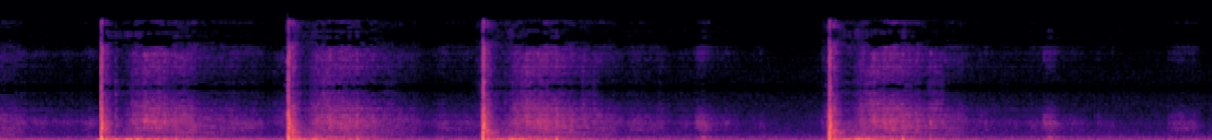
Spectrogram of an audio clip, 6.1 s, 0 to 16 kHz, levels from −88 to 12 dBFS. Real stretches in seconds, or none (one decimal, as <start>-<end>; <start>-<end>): 0.0-0.9; 1.5-2.2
